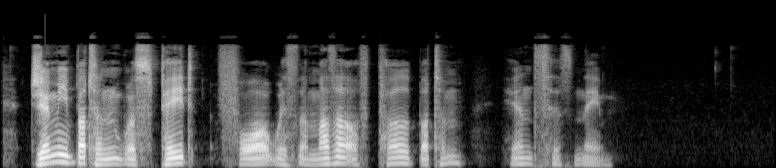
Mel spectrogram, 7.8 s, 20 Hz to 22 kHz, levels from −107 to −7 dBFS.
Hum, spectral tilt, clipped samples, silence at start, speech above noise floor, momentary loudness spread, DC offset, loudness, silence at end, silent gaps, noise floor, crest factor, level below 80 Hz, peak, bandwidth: none; -5.5 dB/octave; under 0.1%; 0.3 s; 66 dB; 19 LU; under 0.1%; -20 LUFS; 1.75 s; none; -87 dBFS; 22 dB; -62 dBFS; 0 dBFS; 7.8 kHz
